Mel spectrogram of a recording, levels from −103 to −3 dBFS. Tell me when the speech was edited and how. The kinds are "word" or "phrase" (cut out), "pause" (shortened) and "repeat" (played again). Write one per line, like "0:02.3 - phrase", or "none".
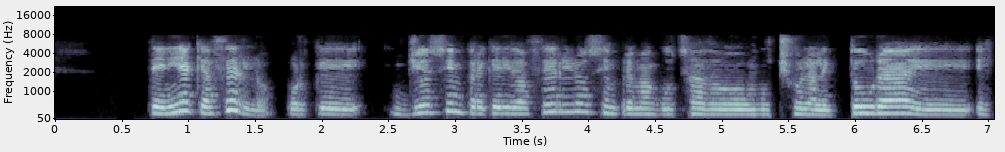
none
